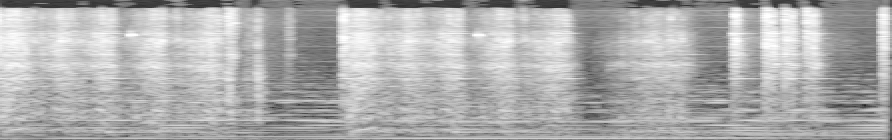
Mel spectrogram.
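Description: A car engine being cranked by its starter in slow, raspy stretches without catching: a weak battery failing to start the car. Music plays underneath.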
